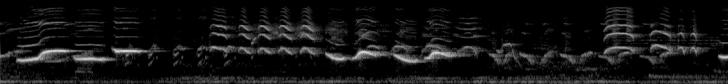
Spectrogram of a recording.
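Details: Black-throated laughingthrush in song, its voice changing constantly. Rich fluty whistles and warbled phrases alternate with chattering bursts and stuttering notes, delivered in separate pulses a few seconds apart.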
